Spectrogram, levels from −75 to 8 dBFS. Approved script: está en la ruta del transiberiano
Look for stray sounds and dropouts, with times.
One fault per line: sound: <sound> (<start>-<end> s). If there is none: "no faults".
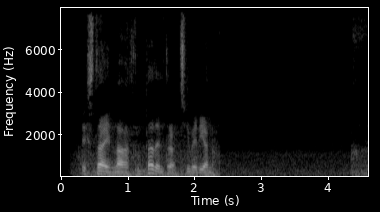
no faults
